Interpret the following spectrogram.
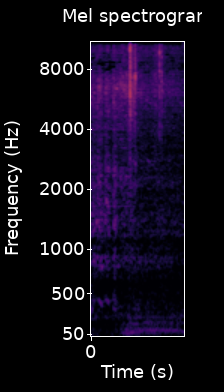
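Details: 2007 Ford F-350 Super Duty 5.4L V8 with no-crank/no-start fault, started in park after drive and reverse would not crank (suspected broken orange wire in harness near exhaust): catches promptly into steady low rumble, no grinding; normal start.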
